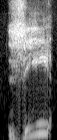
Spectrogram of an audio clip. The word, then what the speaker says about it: Xi: The X is pronounced SH. The what? The X in Z is pronounced SH. So it's Xi Jinping.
